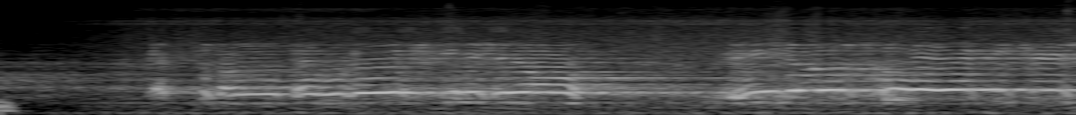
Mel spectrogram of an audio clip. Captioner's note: speaking foreign language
